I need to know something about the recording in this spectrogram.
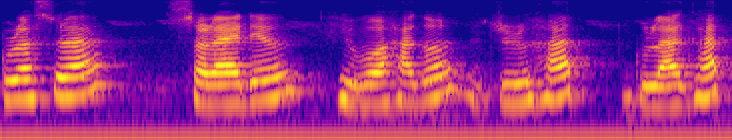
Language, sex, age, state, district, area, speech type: Assamese, female, 45-60, Assam, Charaideo, rural, spontaneous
